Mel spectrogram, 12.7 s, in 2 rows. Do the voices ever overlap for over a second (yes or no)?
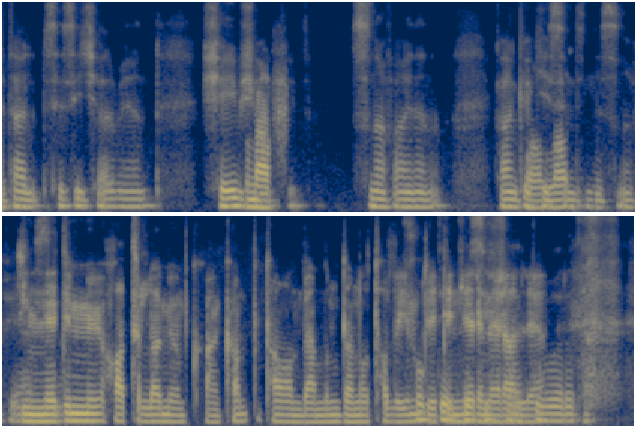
yes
